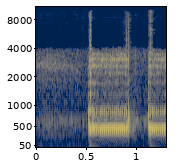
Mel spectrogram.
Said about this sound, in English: No, the phone's ringing. I can hear it.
